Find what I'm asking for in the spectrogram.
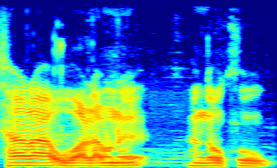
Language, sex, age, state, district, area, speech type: Bodo, male, 60+, Assam, Kokrajhar, rural, spontaneous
